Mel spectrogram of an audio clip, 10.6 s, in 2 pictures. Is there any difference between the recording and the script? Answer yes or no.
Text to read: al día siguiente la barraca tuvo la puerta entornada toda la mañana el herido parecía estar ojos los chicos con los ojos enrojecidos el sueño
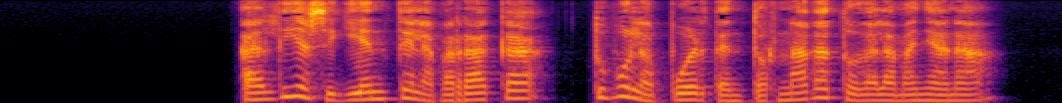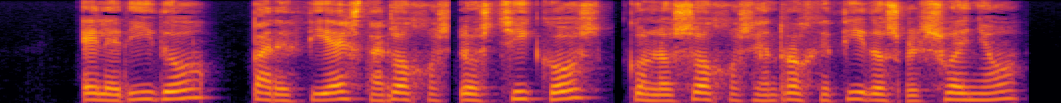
no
